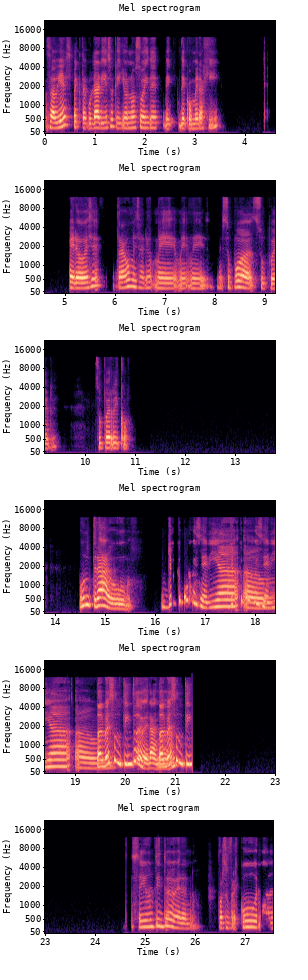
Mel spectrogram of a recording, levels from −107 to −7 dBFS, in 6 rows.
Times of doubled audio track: 17.46-21.34

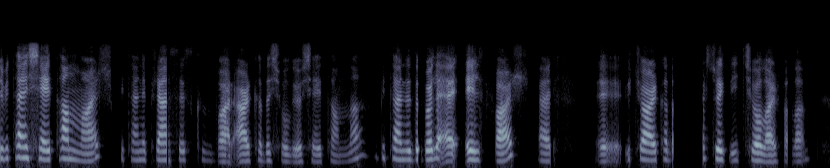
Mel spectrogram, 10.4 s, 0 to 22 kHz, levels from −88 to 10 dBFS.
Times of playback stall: 8.40-8.78

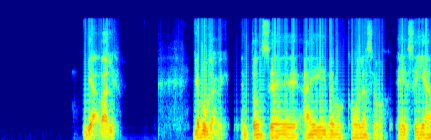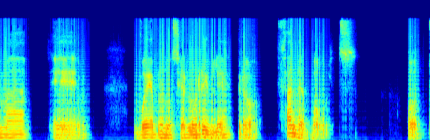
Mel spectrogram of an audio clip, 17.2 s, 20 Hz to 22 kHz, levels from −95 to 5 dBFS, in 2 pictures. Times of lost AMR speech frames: none

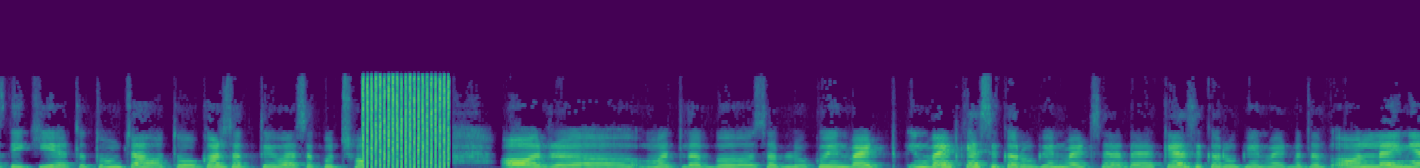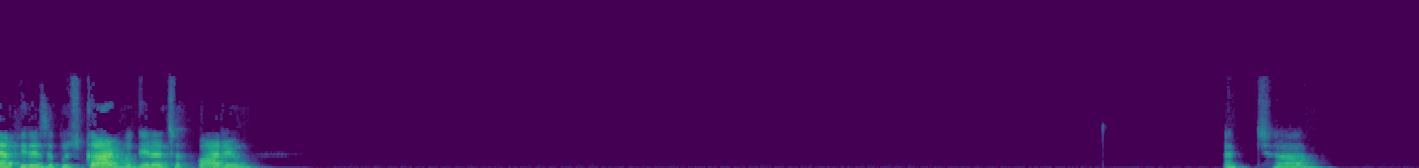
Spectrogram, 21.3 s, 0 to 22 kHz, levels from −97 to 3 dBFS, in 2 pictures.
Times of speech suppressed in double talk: none

